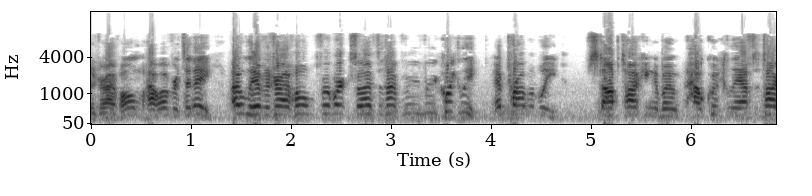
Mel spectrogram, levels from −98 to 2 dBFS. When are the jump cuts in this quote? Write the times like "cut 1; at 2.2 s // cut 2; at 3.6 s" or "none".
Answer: cut 1; at 3.9 s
